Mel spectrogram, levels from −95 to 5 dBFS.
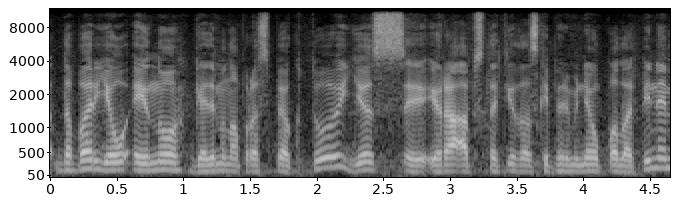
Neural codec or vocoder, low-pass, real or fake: none; 10.8 kHz; real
